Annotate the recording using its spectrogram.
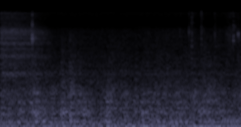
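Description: A low, steady background hum with faint noise and no distinct event.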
